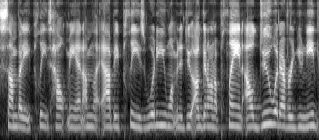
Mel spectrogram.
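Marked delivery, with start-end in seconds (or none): 0.0-1.1 mock, desperate pleading tone. Recalling a phone call, act out the listener's past begging for help. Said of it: "you're begging like".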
